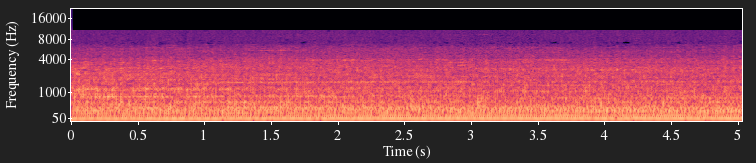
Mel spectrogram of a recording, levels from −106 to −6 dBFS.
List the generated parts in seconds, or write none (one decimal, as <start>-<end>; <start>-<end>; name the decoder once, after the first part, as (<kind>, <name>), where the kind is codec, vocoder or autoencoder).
0.0-2.9 (vocoder, Vocos); 3.5-5.0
